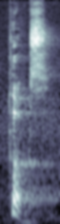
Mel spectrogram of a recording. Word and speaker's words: Pooks: Pooks. Rhymes with hooks.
